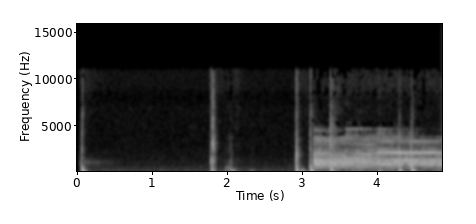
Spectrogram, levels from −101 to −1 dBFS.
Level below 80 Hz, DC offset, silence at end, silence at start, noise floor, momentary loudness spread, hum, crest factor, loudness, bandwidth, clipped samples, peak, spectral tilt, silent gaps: -52 dBFS; under 0.1%; 0 s; 0.05 s; -77 dBFS; 22 LU; none; 24 dB; -35 LUFS; 11.5 kHz; under 0.1%; -16 dBFS; -4.5 dB/octave; none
